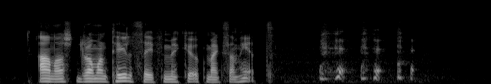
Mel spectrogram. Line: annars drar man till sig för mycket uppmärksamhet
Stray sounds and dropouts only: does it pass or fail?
fail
